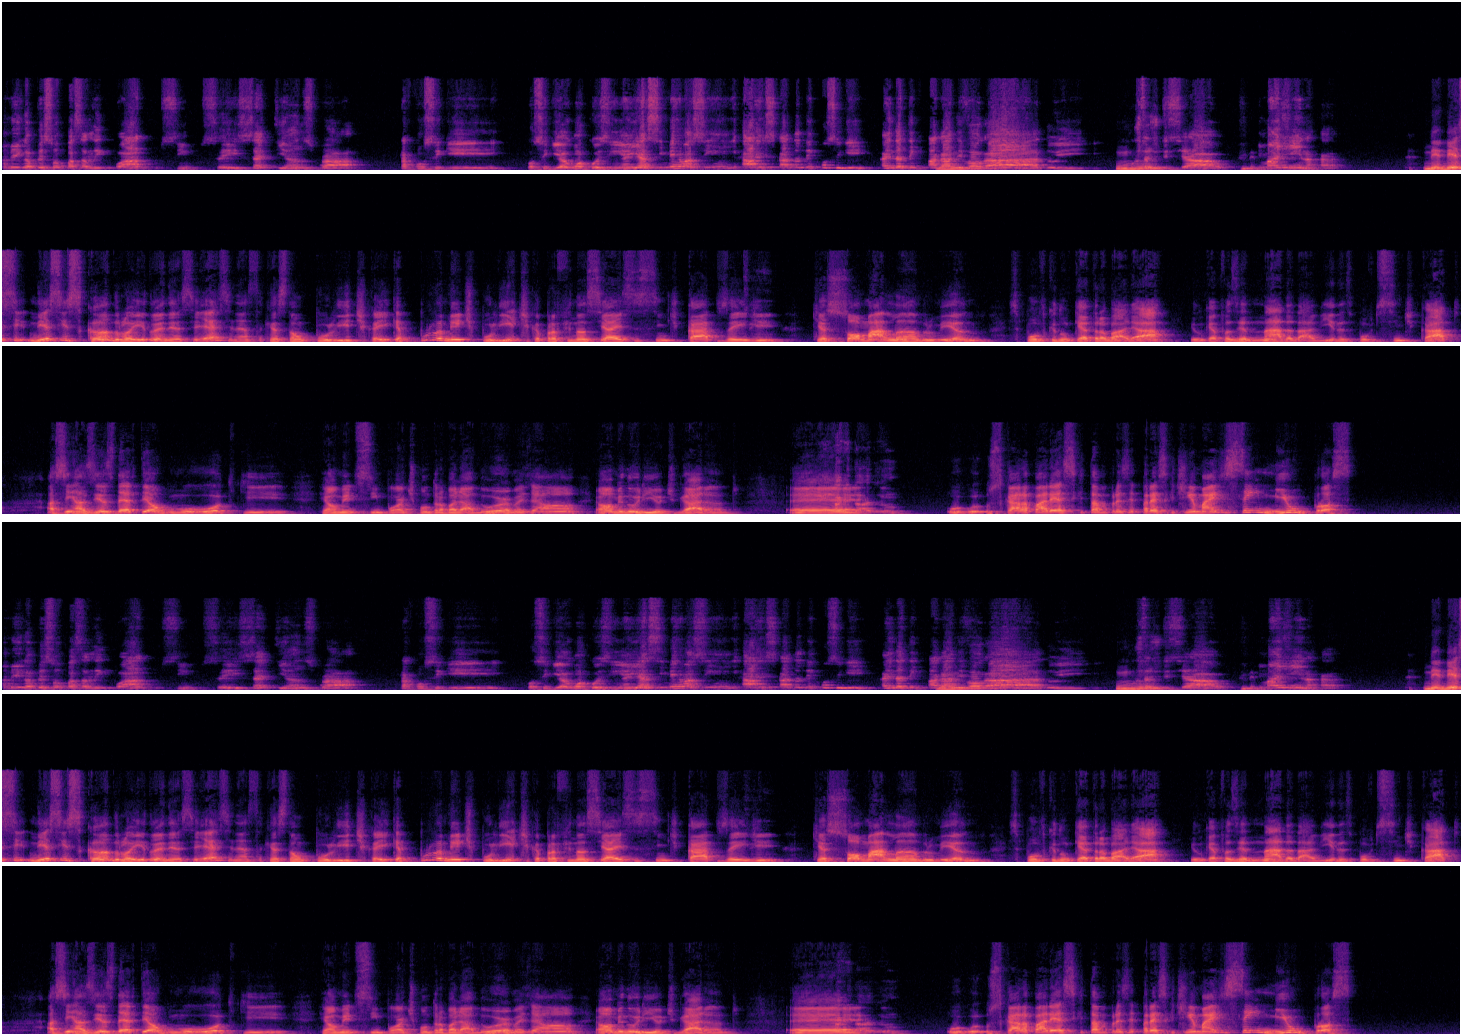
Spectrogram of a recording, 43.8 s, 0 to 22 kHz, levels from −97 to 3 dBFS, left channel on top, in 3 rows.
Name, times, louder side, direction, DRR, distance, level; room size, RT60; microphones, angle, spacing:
voice 1, 0.0-3.5 4.0-5.0 5.3-10.8 11.3-12.2 12.6-13.4 22.1-22.3 37.3-38.2, left 2 dB, 55° left, 0.8 m, -36 dB
voice 2, 11.1-11.6 14.2-22.3 22.7-24.4 24.8-26.2 26.5-29.1 29.6-32.0 32.4-36.4 37.1-37.8 38.6-42.6, equal, ahead, 0.3 m, -27 dB
5.8 x 2.7 x 2.5 m
head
